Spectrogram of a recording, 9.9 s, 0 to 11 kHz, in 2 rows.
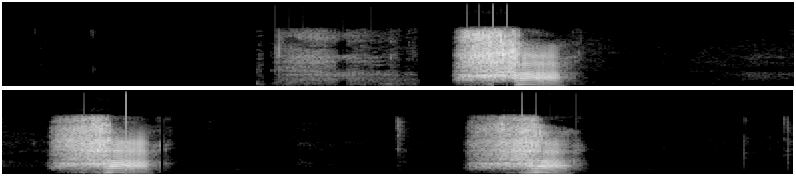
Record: {
  "exhalation_length": "9.9 s",
  "exhalation_amplitude": 32767,
  "exhalation_signal_mean_std_ratio": 0.32,
  "survey_phase": "beta (2021-08-13 to 2022-03-07)",
  "age": "18-44",
  "gender": "Female",
  "wearing_mask": "No",
  "symptom_none": true,
  "smoker_status": "Ex-smoker",
  "respiratory_condition_asthma": false,
  "respiratory_condition_other": false,
  "recruitment_source": "REACT",
  "submission_delay": "2 days",
  "covid_test_result": "Negative",
  "covid_test_method": "RT-qPCR",
  "covid_ct_value": 38.5,
  "covid_ct_gene": "N gene",
  "influenza_a_test_result": "Negative",
  "influenza_b_test_result": "Negative"
}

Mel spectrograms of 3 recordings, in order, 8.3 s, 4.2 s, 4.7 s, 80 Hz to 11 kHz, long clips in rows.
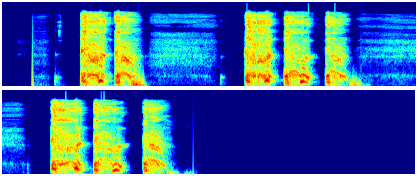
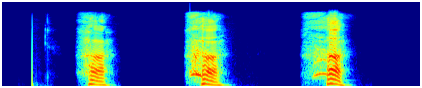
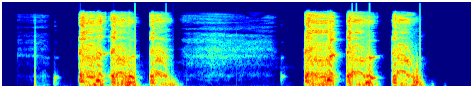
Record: {
  "three_cough_length": "8.3 s",
  "three_cough_amplitude": 32767,
  "three_cough_signal_mean_std_ratio": 0.41,
  "exhalation_length": "4.2 s",
  "exhalation_amplitude": 30149,
  "exhalation_signal_mean_std_ratio": 0.32,
  "cough_length": "4.7 s",
  "cough_amplitude": 32768,
  "cough_signal_mean_std_ratio": 0.51,
  "survey_phase": "beta (2021-08-13 to 2022-03-07)",
  "age": "18-44",
  "gender": "Male",
  "wearing_mask": "No",
  "symptom_none": true,
  "symptom_onset": "12 days",
  "smoker_status": "Ex-smoker",
  "respiratory_condition_asthma": false,
  "respiratory_condition_other": false,
  "recruitment_source": "REACT",
  "submission_delay": "0 days",
  "covid_test_result": "Negative",
  "covid_test_method": "RT-qPCR",
  "influenza_a_test_result": "Negative",
  "influenza_b_test_result": "Negative"
}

